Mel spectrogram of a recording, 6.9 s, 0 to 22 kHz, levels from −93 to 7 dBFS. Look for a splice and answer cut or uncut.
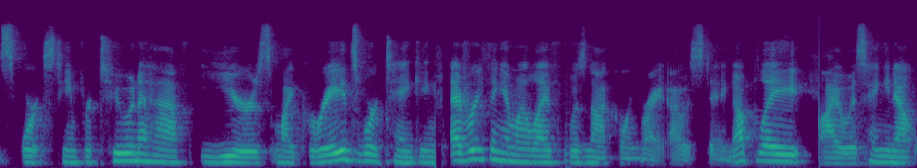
cut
